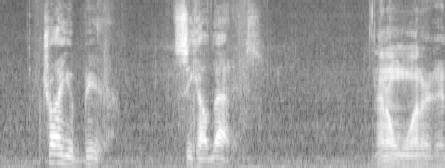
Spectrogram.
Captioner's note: none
